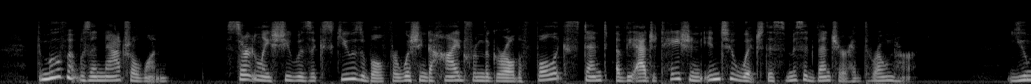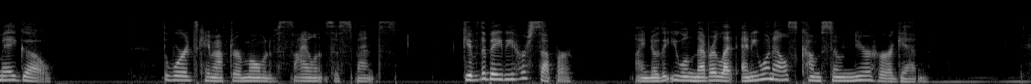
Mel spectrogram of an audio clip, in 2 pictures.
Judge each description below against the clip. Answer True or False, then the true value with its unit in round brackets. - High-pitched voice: False (180 Hz)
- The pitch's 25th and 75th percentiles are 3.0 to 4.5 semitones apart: True (4.0 semitones)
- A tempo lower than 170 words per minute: False (180 wpm)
